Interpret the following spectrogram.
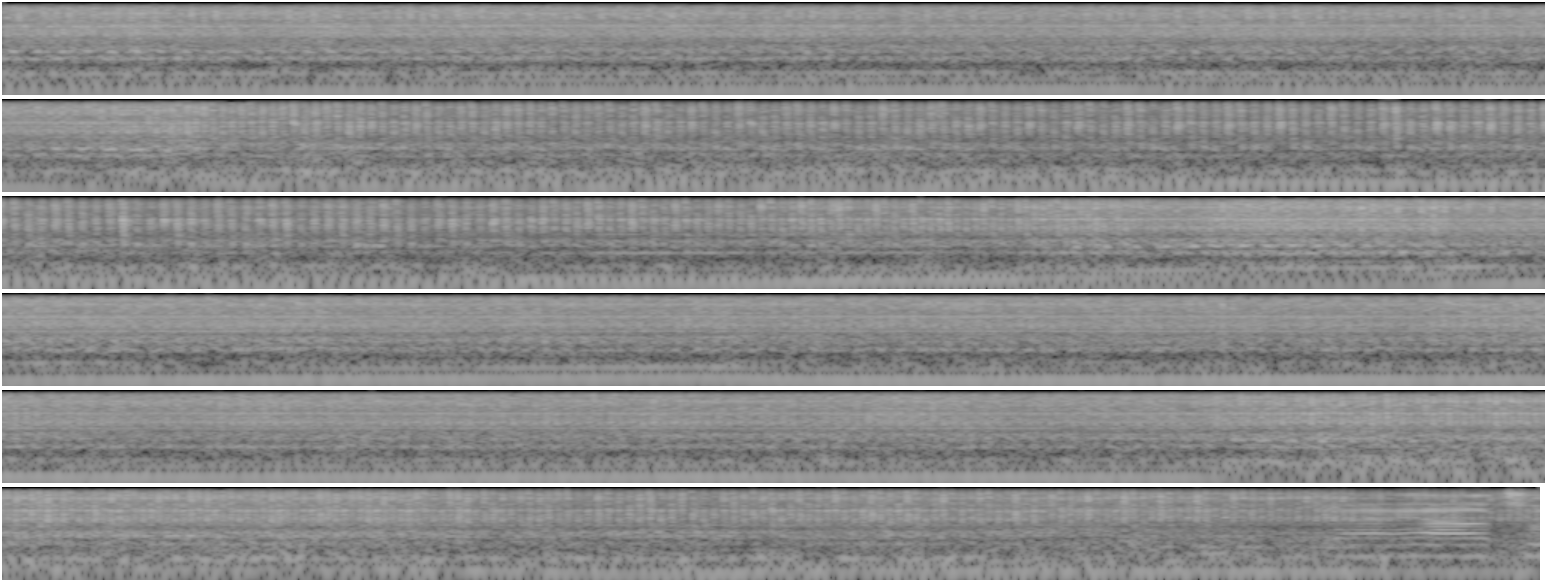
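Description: Mitsubishi Delica van's engine running while driving, heard from inside the stripped cabin with the engine cover off, so the engine is loud and close. Its low drone changes pitch a few times, at about six seconds, in the middle and near the end, as the van's speed changes.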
